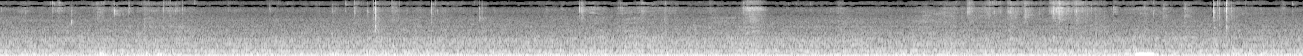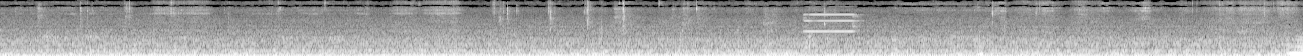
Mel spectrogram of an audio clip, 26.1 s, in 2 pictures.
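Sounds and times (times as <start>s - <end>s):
steady low hum: 0.0s - 26.0s
person chewing food: 9.3s - 20.8s.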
